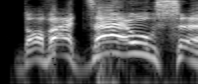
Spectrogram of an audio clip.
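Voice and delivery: loud, slow, high roar; shouted. Acted. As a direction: bellow the question slowly. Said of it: "Il dio fiume Asopo gridò".

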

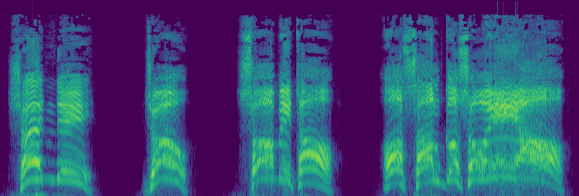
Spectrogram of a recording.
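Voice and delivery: very high, drawn-out yell; furious shout. A narrator's reading. Husband threatens to come up, shouting. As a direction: shout slow, stretched orders up the stairs. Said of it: "gridava Barba Blu".

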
